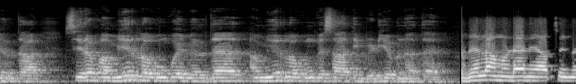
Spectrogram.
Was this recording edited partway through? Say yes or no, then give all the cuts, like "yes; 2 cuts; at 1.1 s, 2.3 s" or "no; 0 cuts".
yes; 1 cut; at 4.5 s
